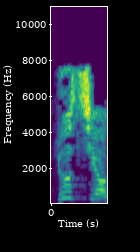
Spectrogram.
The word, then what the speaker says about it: Lucio: I've forgotten his name Lucio he says I'm must say it like that Lucio car um from Brazil are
